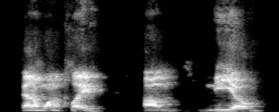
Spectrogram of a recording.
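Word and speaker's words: Nioh: Neo or Nio, however you want to pronounce it. That's Neo.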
